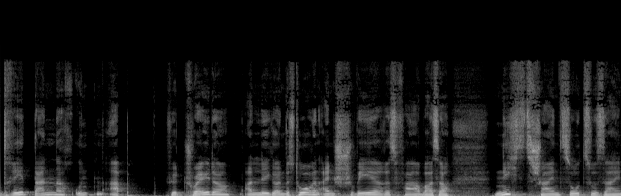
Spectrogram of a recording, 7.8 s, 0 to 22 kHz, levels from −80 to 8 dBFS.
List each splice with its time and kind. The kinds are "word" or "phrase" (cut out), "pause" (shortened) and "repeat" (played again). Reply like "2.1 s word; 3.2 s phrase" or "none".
none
